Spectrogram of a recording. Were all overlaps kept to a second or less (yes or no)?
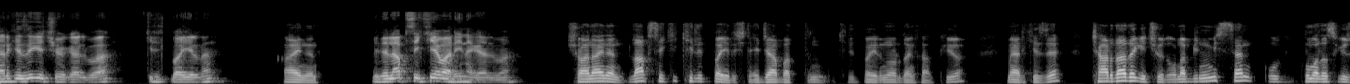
yes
